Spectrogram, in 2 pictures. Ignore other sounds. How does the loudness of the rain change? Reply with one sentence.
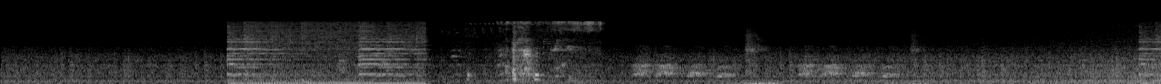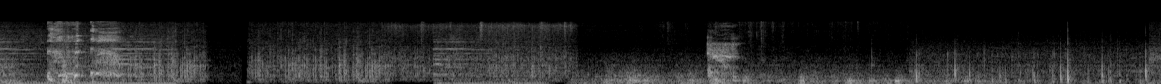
The volume of the rain goes up.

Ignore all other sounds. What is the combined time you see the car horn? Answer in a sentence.
The car horn can be heard for 5 seconds in total.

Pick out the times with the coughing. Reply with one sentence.
You can hear the coughing from 4.7 to 5.4 s, from 12.1 to 12.9 s and from 18.6 to 19.1 s.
